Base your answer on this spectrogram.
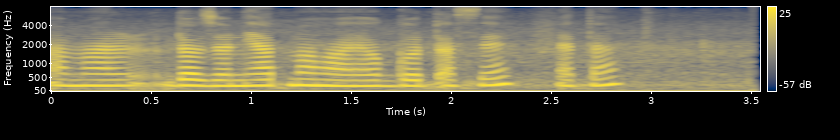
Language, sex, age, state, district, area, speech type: Assamese, female, 30-45, Assam, Nalbari, rural, spontaneous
